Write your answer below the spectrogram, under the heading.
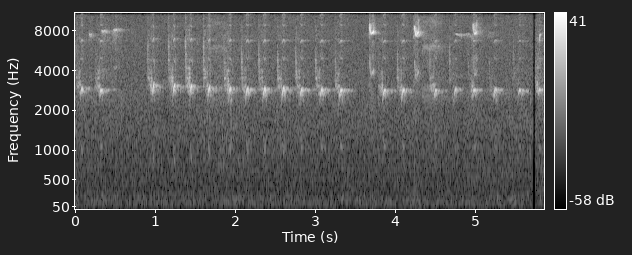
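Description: Eurasian nuthatch singing a fast, even series of clear piping notes, about four per second, with a few thin, higher notes and a low rumble behind.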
